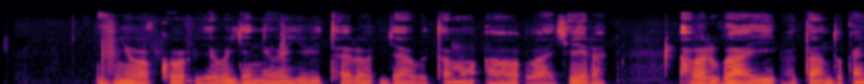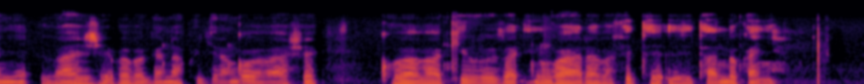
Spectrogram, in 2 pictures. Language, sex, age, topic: Kinyarwanda, male, 18-24, health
